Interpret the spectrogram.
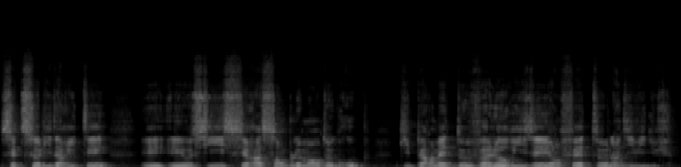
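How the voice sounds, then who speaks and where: A man in his thirties with an accent from France gives a semi-prepared presentation in an earnest, hesitant way, often pausing and repeating words. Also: medium pitch, fairly bright tone. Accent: French from France. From France, Saumur in Maine-et-Loire. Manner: earnest, hesitant, with frequent pauses and word repetitions. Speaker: presenter of a wellness training programme.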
